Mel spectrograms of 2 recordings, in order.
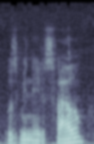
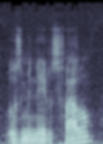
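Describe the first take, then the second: No difference in how they are said.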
